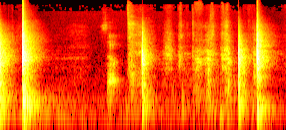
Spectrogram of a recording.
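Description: Irish dance hard shoes striking a wooden dance floor: two loud beats at the start, a pause of about a second, then a quicker run of lighter taps ending in two loud beats near the end.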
